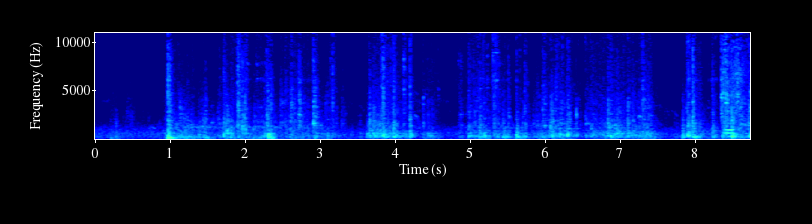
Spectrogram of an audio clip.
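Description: Someone rummages through boxes and crates with rustling and knocking.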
